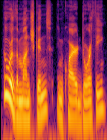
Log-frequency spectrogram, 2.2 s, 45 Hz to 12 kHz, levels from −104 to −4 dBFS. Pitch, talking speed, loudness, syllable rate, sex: 130 Hz, 165 wpm, -20 LUFS, 6.3 syllables/s, male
